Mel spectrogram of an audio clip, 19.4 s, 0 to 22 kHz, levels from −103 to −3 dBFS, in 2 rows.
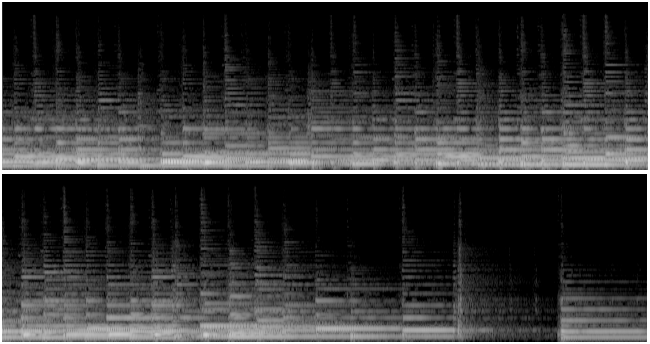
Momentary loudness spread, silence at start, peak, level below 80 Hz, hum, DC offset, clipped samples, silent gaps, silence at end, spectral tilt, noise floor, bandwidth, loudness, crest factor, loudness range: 12 LU; 0 s; -18 dBFS; -66 dBFS; none; under 0.1%; under 0.1%; none; 0 s; -11 dB/octave; -74 dBFS; 4.9 kHz; -35 LUFS; 16 dB; 10 LU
